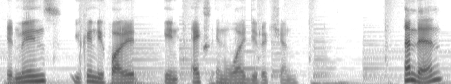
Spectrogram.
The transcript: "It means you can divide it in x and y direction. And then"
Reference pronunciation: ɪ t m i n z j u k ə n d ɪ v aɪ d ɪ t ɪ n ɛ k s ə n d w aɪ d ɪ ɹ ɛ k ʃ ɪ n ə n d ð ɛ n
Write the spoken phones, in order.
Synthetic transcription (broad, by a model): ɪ t m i n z j u k ə n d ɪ f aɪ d ɪ t ɪ n ɛ k s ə n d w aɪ d ɪ ɹ ɛ k ʃ ɪ n ə n d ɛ n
